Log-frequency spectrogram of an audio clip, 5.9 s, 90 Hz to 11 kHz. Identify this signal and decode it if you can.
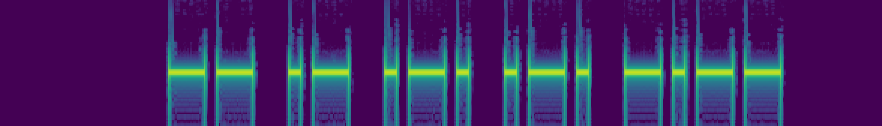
Morse code, heard as a keyed tone, about 15 wpm, 700 Hz. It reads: MARRY
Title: Multi-letter Phonemes Repeated 3x 15wpm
